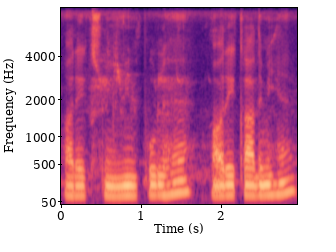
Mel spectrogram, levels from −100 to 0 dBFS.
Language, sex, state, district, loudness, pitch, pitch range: Hindi, male, Jharkhand, Ranchi, -18 LUFS, 115 Hz, 110-125 Hz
